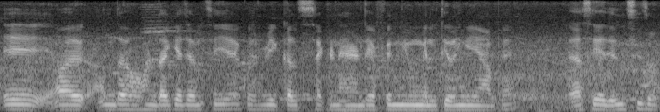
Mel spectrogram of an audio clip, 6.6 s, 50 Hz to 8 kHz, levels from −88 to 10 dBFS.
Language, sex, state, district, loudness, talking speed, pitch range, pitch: Hindi, male, Chandigarh, Chandigarh, -19 LUFS, 190 wpm, 120-130 Hz, 125 Hz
